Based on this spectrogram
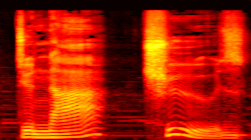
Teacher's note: t 不发音，因为叫略音，后面是以辅音开头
